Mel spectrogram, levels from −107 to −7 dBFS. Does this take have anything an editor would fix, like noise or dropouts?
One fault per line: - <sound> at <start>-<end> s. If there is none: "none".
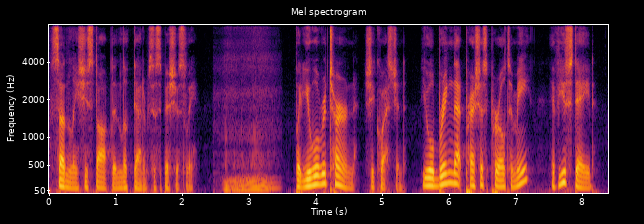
- breath at 2.5-3.5 s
